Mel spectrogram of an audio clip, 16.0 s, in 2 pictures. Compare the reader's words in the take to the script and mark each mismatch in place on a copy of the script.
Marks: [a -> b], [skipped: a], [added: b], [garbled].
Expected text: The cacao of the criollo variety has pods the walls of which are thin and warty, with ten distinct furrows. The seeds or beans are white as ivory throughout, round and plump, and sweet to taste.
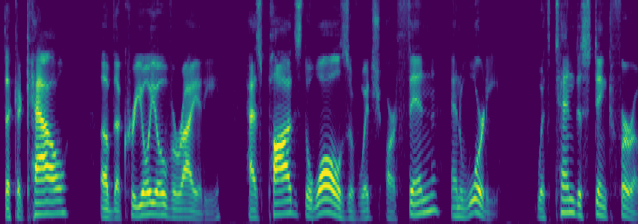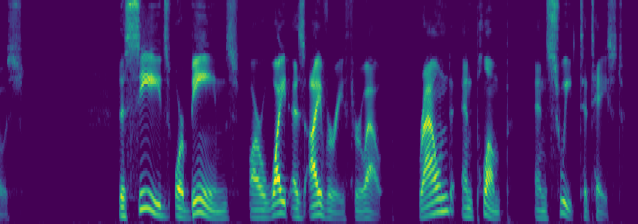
The cacao of the criollo variety has pods the walls of which are thin and warty, with ten distinct furrows. The seeds or beans are white as ivory throughout, round and plump, and sweet to taste.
